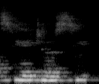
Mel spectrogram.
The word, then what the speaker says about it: chocolate: But we say chocolate because we want to hit the chalk and we want to hit the let, and we don't care about the O. We're just like, forget about that silly little O, because we got a chocolate because we're a stress-timed language.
